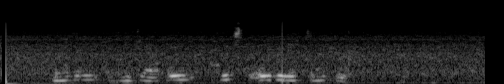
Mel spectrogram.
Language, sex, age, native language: Icelandic, female, 40-49, Icelandic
